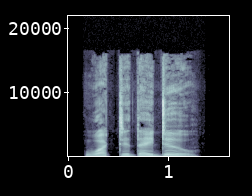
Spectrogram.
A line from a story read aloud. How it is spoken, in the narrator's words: It was Hecate who asked the question, her tone gentle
